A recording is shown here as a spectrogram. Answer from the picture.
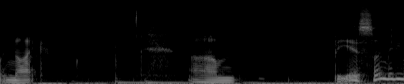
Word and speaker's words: Nike: one day and said it's pronounced nike like like spikey so he sort of said it deadpan kind of thing it's almost as if it was a strict defense to call it nike um but yeah so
